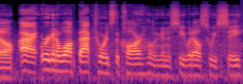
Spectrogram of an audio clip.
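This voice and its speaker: Recorded dry and close with no echo, a man with a New Jersey accent talks at a moderate pace with ordinary pitch variation. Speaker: livestreamer exploring abandoned malls. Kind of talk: live-stream walkthrough. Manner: casual, filler-heavy.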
